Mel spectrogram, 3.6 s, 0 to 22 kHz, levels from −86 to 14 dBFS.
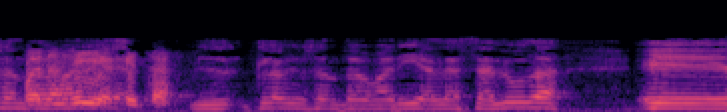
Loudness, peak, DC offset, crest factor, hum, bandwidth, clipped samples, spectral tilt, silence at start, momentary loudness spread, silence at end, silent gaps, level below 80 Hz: -31 LUFS; -16 dBFS; under 0.1%; 16 dB; none; 5.4 kHz; under 0.1%; -7 dB/octave; 0 s; 12 LU; 0 s; none; -58 dBFS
